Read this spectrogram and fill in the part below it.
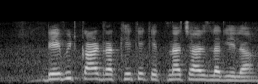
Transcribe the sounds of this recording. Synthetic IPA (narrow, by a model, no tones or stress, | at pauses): ɖeʋɪɖkaːɾɖɾəkʰekekɪt̪nat͡ʃaːɾd͡ʒləɡiːlaː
